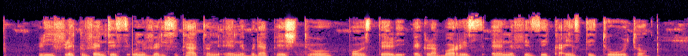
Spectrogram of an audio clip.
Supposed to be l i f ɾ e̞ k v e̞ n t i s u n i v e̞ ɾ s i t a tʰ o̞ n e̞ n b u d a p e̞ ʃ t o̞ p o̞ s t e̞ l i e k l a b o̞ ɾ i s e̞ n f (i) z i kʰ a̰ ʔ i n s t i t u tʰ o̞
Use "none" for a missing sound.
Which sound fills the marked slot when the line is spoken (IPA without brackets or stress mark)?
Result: i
